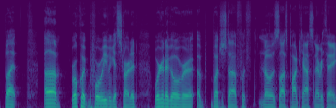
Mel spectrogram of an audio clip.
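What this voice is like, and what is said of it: Sick, congested voice. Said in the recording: “If you cannot already tell by my voice, I am sick ... I have a sinus infection of some sort”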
